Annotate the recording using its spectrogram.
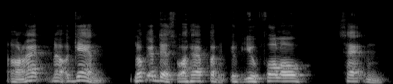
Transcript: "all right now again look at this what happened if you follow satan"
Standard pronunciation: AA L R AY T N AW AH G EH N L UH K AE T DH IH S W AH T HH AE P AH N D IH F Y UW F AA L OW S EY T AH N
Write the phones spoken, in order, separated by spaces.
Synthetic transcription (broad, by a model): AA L R AY T N AW AH G EH N L UH K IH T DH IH S W AH T HH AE P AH N IH F Y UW F AA L OW S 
